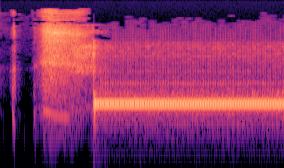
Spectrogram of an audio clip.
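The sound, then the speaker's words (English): Unusually long telephone ringing tone on an outgoing call: a few short clicks and a burst of hiss, then a loud, unbroken single-pitch tone that holds steady to the end. “Okay, now it's normal. That was the weirdest long ring I've ever.”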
